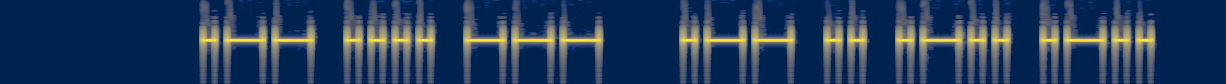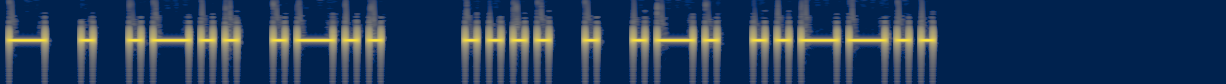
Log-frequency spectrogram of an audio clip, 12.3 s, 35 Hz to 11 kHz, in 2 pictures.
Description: Morse code, heard as a keyed tone, about 20 wpm, 700 Hz. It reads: WHO WILL TELL HER?
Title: Sentences from Top 200 Words 20wpm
